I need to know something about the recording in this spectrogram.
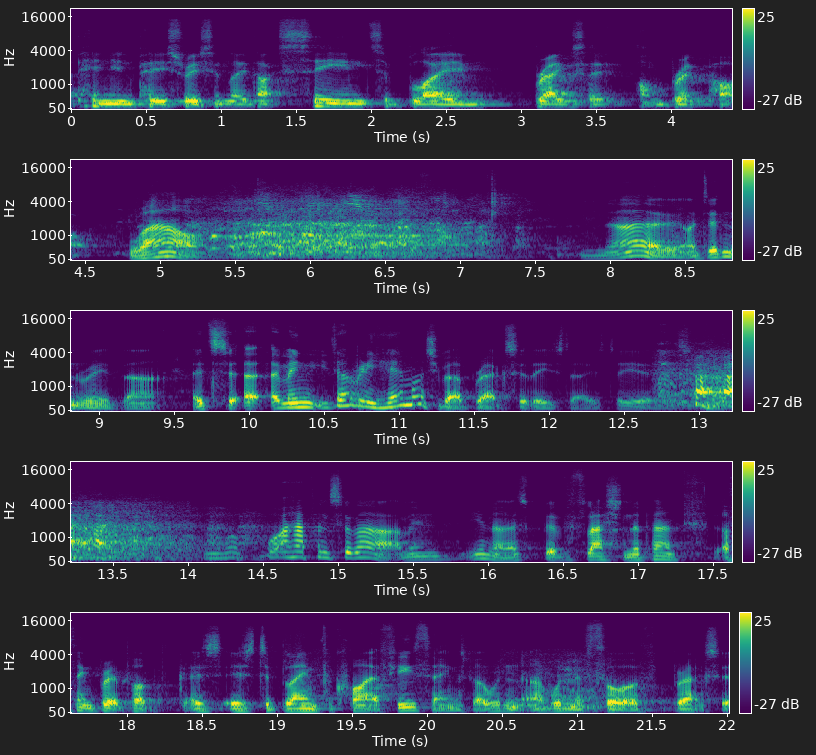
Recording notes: live at The Rio Cinema in London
